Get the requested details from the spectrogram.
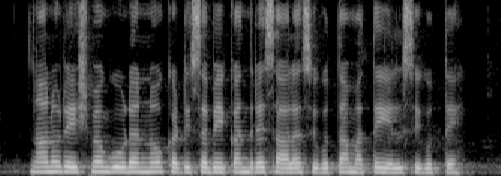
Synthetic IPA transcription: naːnuɾeːʂmɐɡuːɽɐnːukɐʈisɐbeːkɐnd̪ɐɾe̞saːlɐsiɡut̪ːaːmɐt̪ːeelːsiɡut̪ːe̞

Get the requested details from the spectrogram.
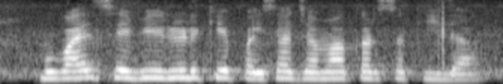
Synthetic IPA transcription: moːbaːɪlsebʱiɾiɽkepɐjsad͡ʒɐmakɐɾsɐkiːlaː

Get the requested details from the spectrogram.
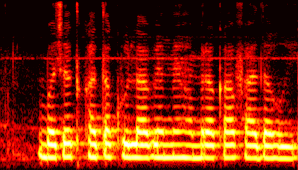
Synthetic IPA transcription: bɐd͡ʒət̪kʰət̪əkʰʊlaːʋemẽɦɐmɾakafaːjd̪aɦui

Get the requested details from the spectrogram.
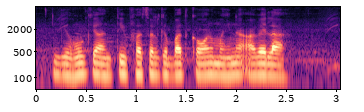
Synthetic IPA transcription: ɡeɦũkeɐ̃nt̪ɪmfʰəsəlkebaːd̪kɔːnməɦina̰ʔa̰ʋelaː

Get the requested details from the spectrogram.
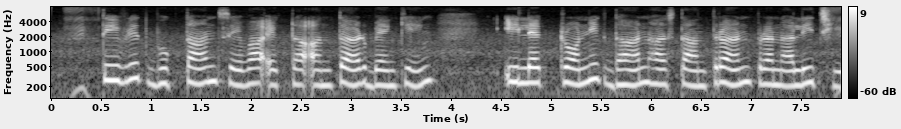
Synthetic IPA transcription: t̪iʋɾit̪bʱukt̪anseʋaʔek̚ʈaʔənt̪əɾbɛ̃ŋkiŋɡ | ilekʈɾɔnikd̪ʱanɦəst̪aːnt̪ɾənpɾənalit͡ʃʰie

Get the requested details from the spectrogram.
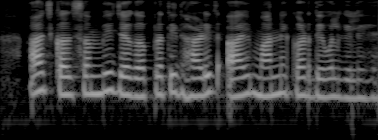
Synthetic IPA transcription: aːd͡ʒkəlsɐ̃mbʱed͡ʒɐɡəpɾɐt̪id̪ʱaːɽɪt̪aːemaːnːəkəɾd̪eːʋəlɡɪleɦɛ̃ː

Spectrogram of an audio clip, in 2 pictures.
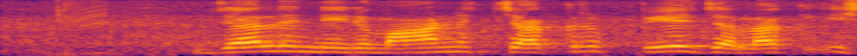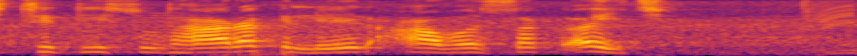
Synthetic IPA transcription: d͡ʒəlniɾmant͡ʃəkɾəped͡ʒələkist̪ʰit̪isud̪ʱaɾəklela̰βəsjəkəjt͡ʃʰ

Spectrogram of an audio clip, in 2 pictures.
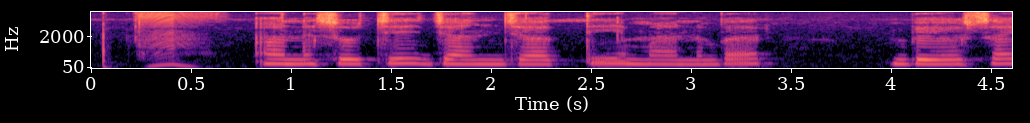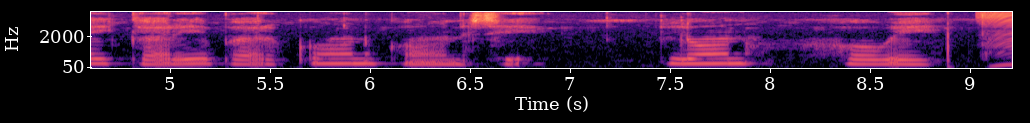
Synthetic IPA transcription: ənsot͡ʃed͡ʒənd͡ʒaːt̪imanbəɾ | bewsaːikə̰ɾebəɾkoːnkoːnsḛ | loːn | howe

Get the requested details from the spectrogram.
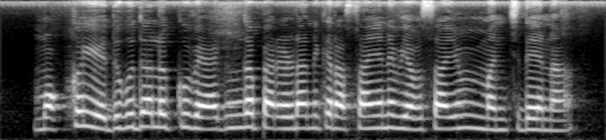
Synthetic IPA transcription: mɔkːɐed̪uɡud̪ɐlɐkuʋɛːɡɐŋɡaːpɛɾɐɐɽaːnikiɾɐsaːjɐnɐʋjɐʋɐsaːjɐmːɐɲt͡ʃid̪ɛjnaː

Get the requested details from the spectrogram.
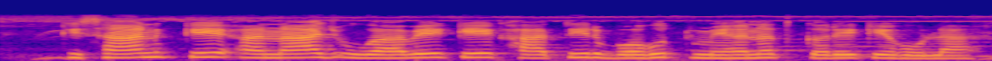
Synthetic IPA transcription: kɪsaːnkeʔənaːd͡ʒʊɡaːwekekʰaːt̪ɪɾbəɦʊt̪meɦnət̪kəɾekeɦoːlaː

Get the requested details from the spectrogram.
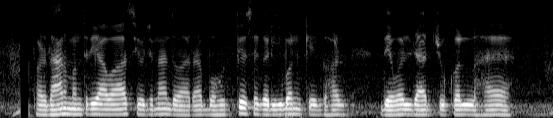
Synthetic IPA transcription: pɾəd̪ʱaːnmə̃nt̪ɾiaːʋaːzjoːd͡ʒnad̪waːɾabɐɦʊt̪ːeseɡəɾiːbənkeɡʱəɾ | d̪eːʋəld͡ʒaːt͡ʃʊkəlɦɛː

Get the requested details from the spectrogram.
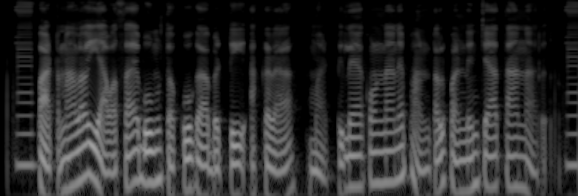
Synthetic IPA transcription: pɐʈːɐnɐlo̞ːiːɐ̰ʋɐsaːjɐbʱuːmit̪ɐkːuʋukaːbɐʈːiʔɐkːɐɽɐmɐ̰ʈːilɛːkuɳɖaːneːpɐɳʈɐlupɐɳɖiɲt͡ʃɛːt̪aːɐnːaːɾṵ

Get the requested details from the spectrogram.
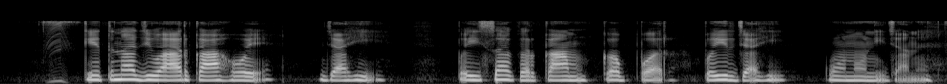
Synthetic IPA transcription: ket̪nad͡ʒiwaːɾkaɦoḛ | d͡ʒaːɦi | pəɪsakəɾkaːmkəbːə̰ɾ | pəɪɾd͡ʒa̰ːɦi | koːnonḭd͡ʒa̰ːnḛ

